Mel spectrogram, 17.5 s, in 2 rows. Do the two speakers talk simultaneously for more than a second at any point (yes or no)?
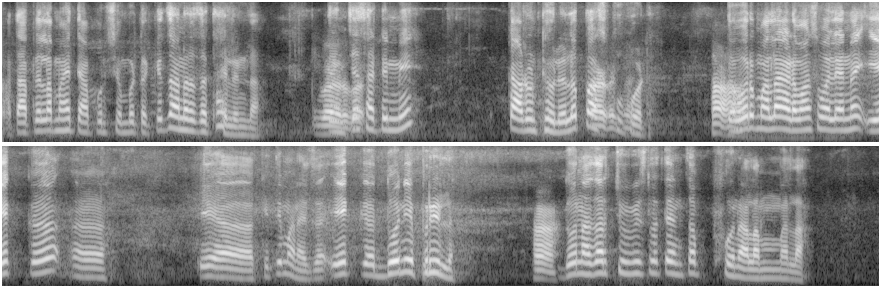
no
